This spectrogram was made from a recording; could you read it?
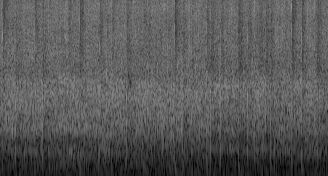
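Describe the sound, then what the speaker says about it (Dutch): A studio audience at a Flemish television quiz show applauds in a dense, steady wash of clapping that holds at the same level throughout, with no voices over it. "En met een geweldig applaus van ons publiek."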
